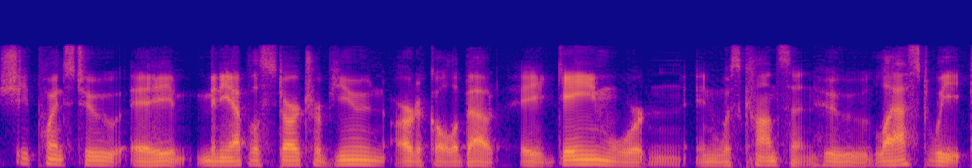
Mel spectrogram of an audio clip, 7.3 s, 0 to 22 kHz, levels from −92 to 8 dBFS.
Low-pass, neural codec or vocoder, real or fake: 7.2 kHz; codec, 16 kHz, 0.8 kbps, ZipCodec; fake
